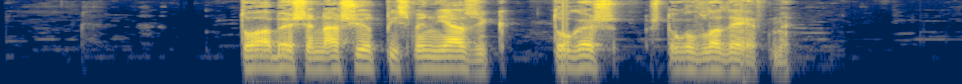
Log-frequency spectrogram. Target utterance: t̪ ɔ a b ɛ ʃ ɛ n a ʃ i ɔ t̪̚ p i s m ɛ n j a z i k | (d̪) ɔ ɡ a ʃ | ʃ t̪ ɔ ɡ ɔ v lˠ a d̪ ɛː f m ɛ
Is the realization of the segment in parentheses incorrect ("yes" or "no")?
yes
